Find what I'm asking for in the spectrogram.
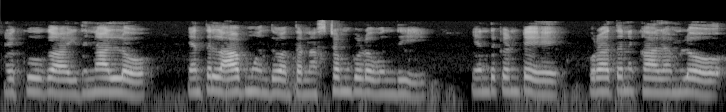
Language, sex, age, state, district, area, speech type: Telugu, female, 18-30, Andhra Pradesh, Chittoor, rural, spontaneous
